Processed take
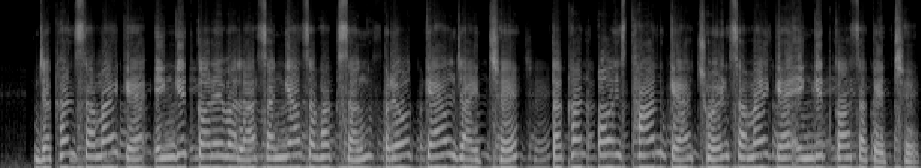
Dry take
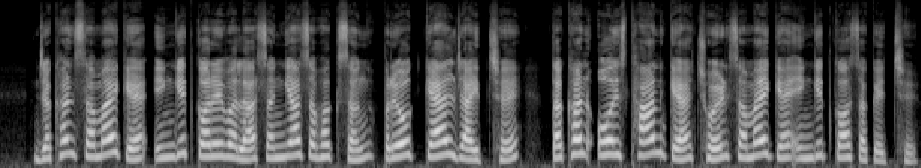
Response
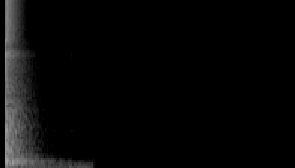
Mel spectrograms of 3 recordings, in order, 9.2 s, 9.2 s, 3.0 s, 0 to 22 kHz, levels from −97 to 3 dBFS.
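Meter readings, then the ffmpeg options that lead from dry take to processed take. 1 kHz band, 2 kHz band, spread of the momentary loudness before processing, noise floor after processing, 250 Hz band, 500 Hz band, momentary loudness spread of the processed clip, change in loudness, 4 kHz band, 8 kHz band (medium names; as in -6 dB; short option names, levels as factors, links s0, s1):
-18.5 dB, -18.0 dB, 8 LU, -55 dBFS, -11.0 dB, -16.0 dB, 3 LU, -15.5 dB, -13.5 dB, -9.0 dB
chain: -filter_complex "[0:a]aeval=exprs='if(lt(val(0),0),0.251*val(0),val(0))':c=same,acrossover=split=270[s0][s1];[s1]acompressor=threshold=0.0447:ratio=6[s2];[s0][s2]amix=inputs=2:normalize=0,bandreject=f=2000:w=9.6,acompressor=threshold=0.0316:ratio=6,asplit=2[s3][s4];[s4]adelay=340,lowpass=f=1300:p=1,volume=0.188,asplit=2[s5][s6];[s6]adelay=340,lowpass=f=1300:p=1,volume=0.47,asplit=2[s7][s8];[s8]adelay=340,lowpass=f=1300:p=1,volume=0.47,asplit=2[s9][s10];[s10]adelay=340,lowpass=f=1300:p=1,volume=0.47[s11];[s5][s7][s9][s11]amix=inputs=4:normalize=0[s12];[s3][s12]amix=inputs=2:normalize=0"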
